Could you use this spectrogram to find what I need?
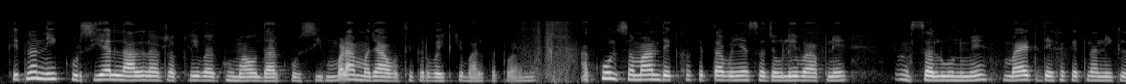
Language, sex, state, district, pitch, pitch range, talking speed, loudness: Hindi, male, Uttar Pradesh, Varanasi, 195 Hz, 185-215 Hz, 190 wpm, -18 LUFS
